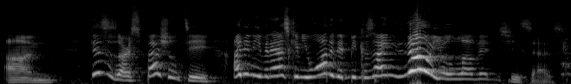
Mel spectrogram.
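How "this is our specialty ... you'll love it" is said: very high, loud, squeaky hostess voice; squeaky, loud Darnsky serving the party; eager barmaid. Acted. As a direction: push the drink on them with bubbly certainty. GM voicing Darnsky the orc waitress.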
